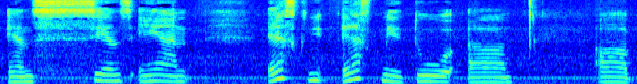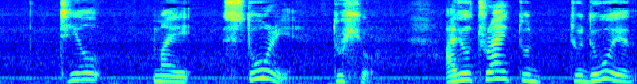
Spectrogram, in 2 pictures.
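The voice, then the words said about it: Heavy Eastern European accent. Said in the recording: “I'm an immigrant from the former Soviet Union ... my heavy accent, which is rich enough”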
